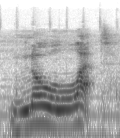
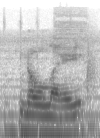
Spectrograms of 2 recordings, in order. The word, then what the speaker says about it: Nolet: Simon Nolet. That's not how you pronounce it. Nole. Nole, Simon Nole. My French class helped me.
